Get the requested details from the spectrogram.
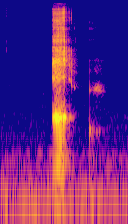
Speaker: Oh my god. Okay, goodbye. I can't stop burping.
